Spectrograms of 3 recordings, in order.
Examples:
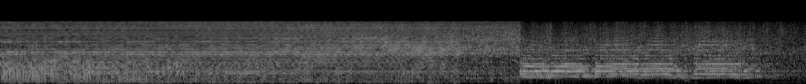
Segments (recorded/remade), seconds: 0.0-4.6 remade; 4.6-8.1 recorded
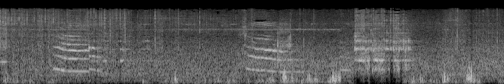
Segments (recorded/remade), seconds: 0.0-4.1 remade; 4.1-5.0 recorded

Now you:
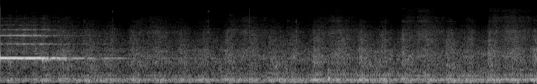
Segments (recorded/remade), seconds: 0.0-5.4 recorded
